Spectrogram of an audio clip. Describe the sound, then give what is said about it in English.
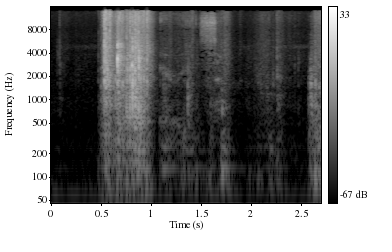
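A deck of cards being shuffled for a sun-sign reading: a loud riffling burst, followed by softer shuffling and a final short flutter of cards. “So let me shuffle these and just see what's coming up.”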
